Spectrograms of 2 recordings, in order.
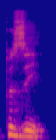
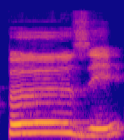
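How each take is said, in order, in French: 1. La première voyelle est brève. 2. La première voyelle est longue. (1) "on dit peser. Peser, il est court" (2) "on ne dit pas peser"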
